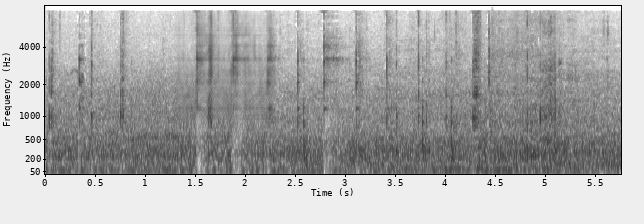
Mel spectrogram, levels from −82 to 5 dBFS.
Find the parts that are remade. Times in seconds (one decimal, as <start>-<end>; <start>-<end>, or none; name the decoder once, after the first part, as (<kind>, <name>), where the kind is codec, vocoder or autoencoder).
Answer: 1.3-2.3 (vocoder, Vocos)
